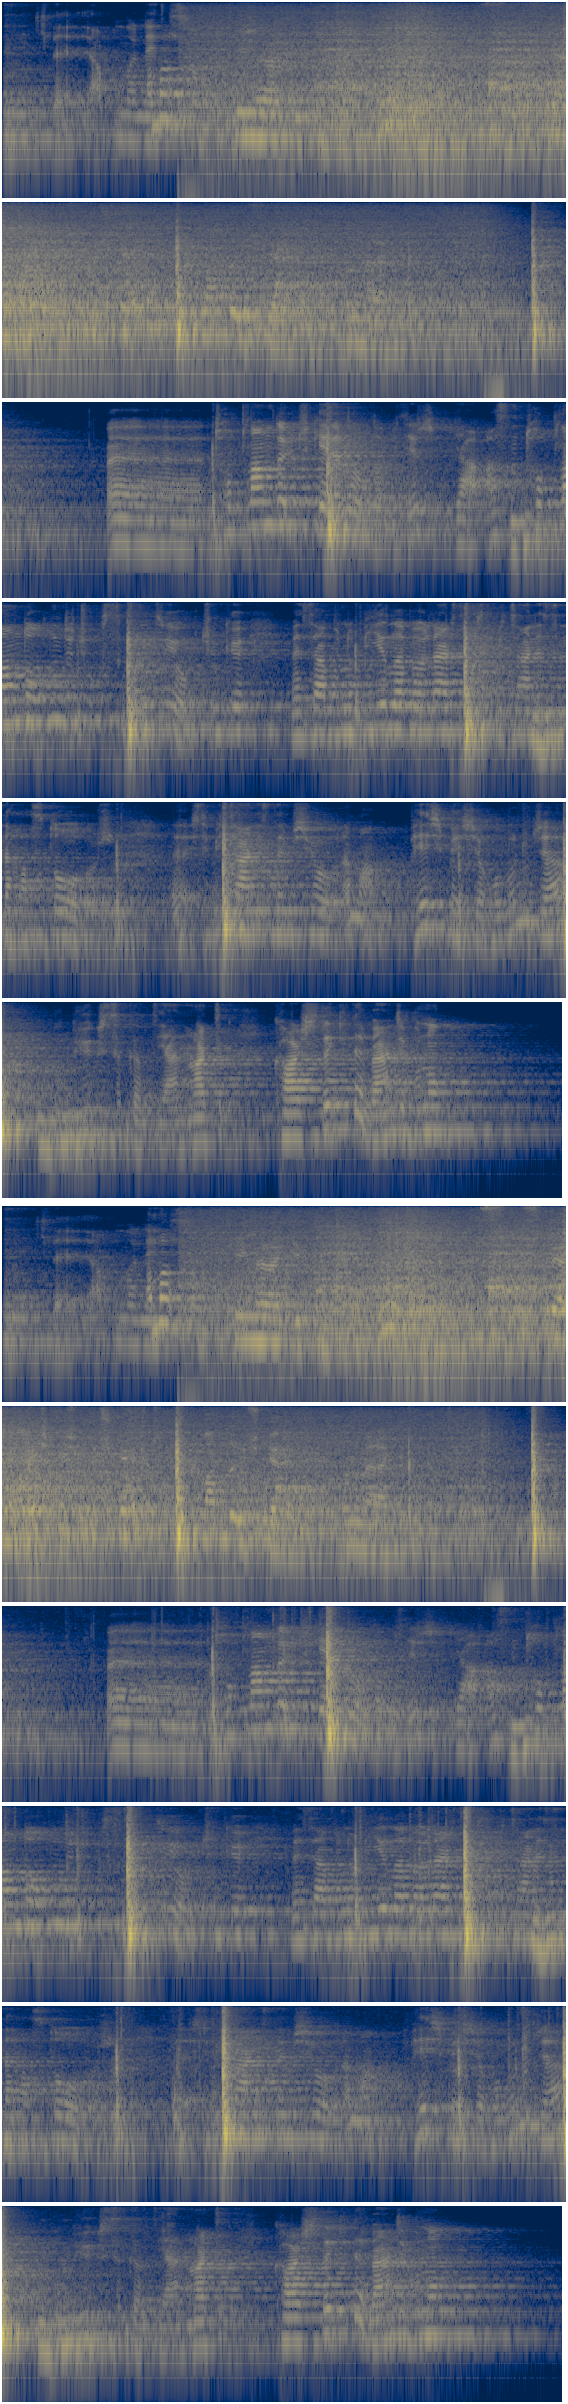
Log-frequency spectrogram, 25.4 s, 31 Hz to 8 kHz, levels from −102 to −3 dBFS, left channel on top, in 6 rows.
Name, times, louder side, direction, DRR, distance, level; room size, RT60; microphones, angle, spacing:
voice 1, 0.0-2.1 9.2-24.4, left 2 dB, 25° left, 4 dB, 1.3 m, -46 dB
Train, 1.3-7.9, right 1 dB, 15° right, 2.2 m, -41 dB
voice 2, 1.7-2.5 2.8-3.0 3.5-7.6 12.3-12.5 16.7-16.9 21.4-21.7, right 2 dB, 70° right, 6 dB, 1.2 m, -42 dB
sound 1, 4.2-23.0, right 6 dB, 40° right, 0.3 m, -40 dB
17.0 x 11.5 x 5.7 m, 2.4 s
head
